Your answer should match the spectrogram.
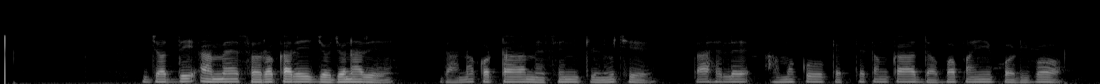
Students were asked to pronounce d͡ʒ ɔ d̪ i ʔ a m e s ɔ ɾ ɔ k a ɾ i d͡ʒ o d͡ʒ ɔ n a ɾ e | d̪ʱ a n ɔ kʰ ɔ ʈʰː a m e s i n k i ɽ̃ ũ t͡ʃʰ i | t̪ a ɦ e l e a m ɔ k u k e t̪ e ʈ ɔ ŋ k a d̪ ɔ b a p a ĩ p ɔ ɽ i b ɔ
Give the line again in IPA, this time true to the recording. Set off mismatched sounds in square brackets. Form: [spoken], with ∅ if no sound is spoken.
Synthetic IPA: d͡ʒ ɔ d̪ i ʔ a m e s ɔ ɾ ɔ k a ɾ i d͡ʒ o d͡ʒ ɔ n a ɾ e | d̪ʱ a n ɔ [k] ɔ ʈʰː a m e s i n k i ɽ̃ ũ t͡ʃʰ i | t̪ a ɦ e l e a m ɔ k u k e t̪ e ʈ ɔ ŋ k a d̪ ɔ b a p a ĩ p ɔ ɽ i b ɔ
